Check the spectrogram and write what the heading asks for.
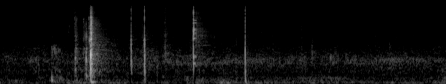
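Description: Sharp mechanical clicks and clacks of an over-and-under shotgun being handled and loaded: about six clicks in quick succession over the first two and a half seconds, the loudest about a second in.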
